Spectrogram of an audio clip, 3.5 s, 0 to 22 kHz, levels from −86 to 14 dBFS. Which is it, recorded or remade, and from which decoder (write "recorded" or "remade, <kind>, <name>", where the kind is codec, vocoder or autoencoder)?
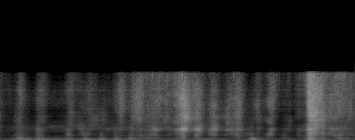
remade, vocoder, WaveNeXt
